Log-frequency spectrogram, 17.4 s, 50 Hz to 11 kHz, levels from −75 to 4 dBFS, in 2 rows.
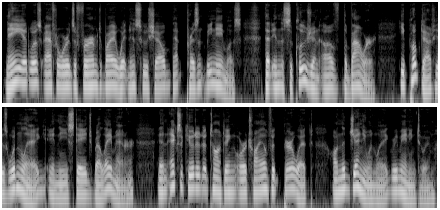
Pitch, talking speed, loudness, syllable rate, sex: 115 Hz, 160 wpm, -18 LUFS, 4.8 syllables/s, male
